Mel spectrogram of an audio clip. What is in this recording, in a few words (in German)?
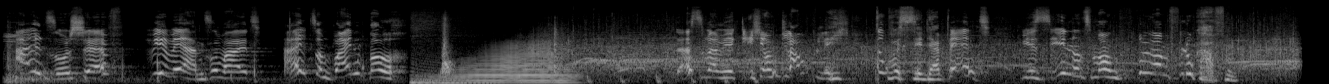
Synchron; Total Dramarama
